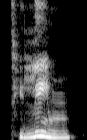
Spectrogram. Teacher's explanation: the word missiles in Hebrew is pronounced by stressing the last syllable in the word tilim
